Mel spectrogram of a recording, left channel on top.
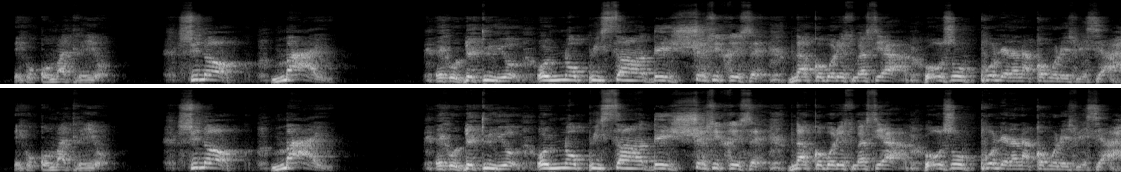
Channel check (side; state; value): both; normal; correlation 0.82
